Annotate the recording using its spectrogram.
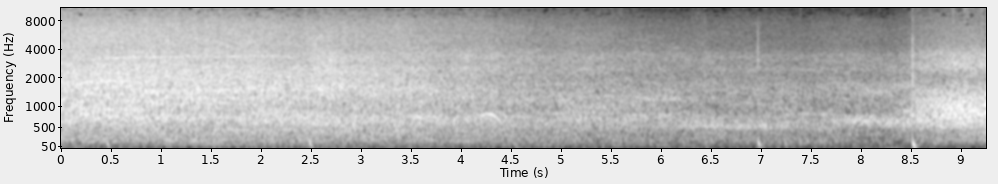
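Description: A stadium crowd roars steadily in a large open space.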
